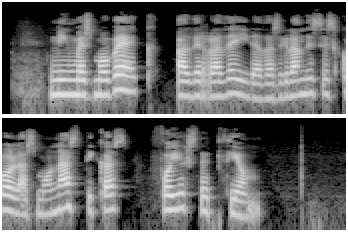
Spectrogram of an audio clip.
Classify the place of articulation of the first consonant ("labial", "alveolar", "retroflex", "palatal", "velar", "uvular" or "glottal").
alveolar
